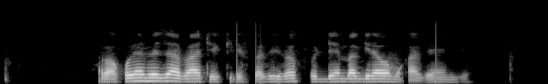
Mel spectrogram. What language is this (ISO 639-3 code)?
lug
